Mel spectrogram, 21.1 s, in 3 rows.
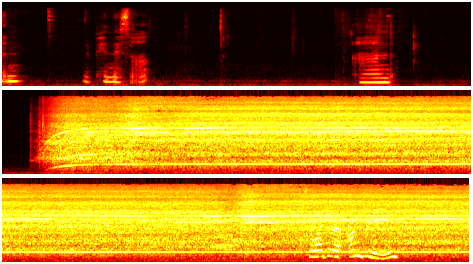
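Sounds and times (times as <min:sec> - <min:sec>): hot-air brush motor whine: 0:07.5 - 0:21.0.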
